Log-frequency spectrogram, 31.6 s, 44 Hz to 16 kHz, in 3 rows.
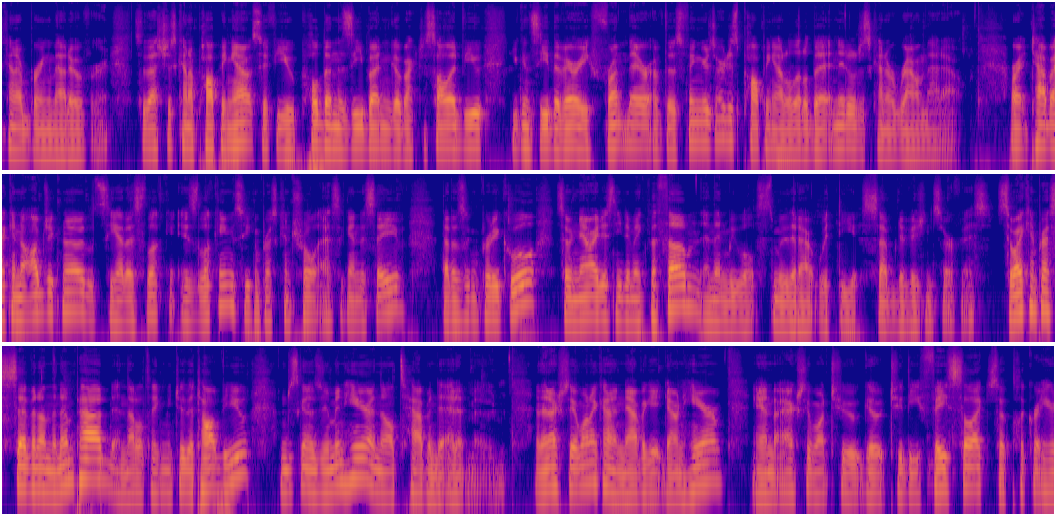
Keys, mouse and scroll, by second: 2.0 z, 3.5 z, 3.7 middle click, 4.7 g, 5.1 middle click, 5.4 g, 6.1 scroll up 1, 6.2 scroll down 3, 6.3 middle click, 6.8 g, 7.2 scroll up 1, 7.2 middle click, 7.6 g, 9.0-9.5 scroll down 3, 9.6 shift+middle click, 10.2-11.1 scroll down 7, 10.6 shift+middle click, 11.1-12.8 shift+middle drag, 12.8-13.6 scroll down 3, 13.6-15.8 middle drag, 15.8 scroll up 4, 16.0-21.1 middle drag, 21.1 KP_7, 22.5 scroll up 5, 23.5 shift+middle click, 24.0-24.8 scroll up 4, 24.8 Tab, 24.9 scroll down 2, 25.2 middle click, 26.1-27.5 middle drag, 27.5-31.5 scroll down 1.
